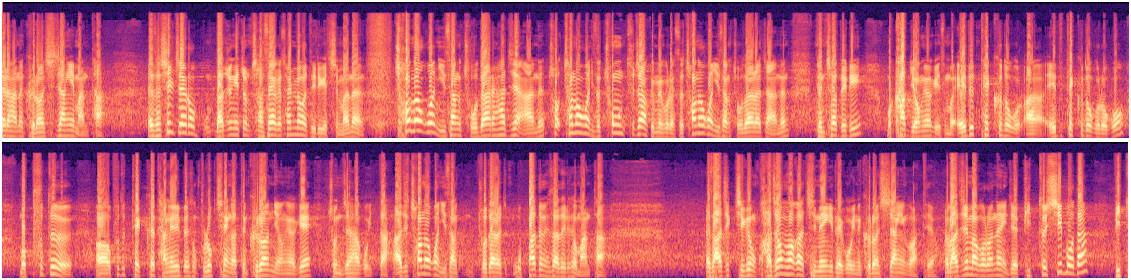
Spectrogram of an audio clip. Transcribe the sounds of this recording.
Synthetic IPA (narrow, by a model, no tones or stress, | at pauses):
eɾɯɭɦanɯnkɯɾʌnɕʰid͡ʑaŋima̰ntʰa̰ | kɯɾe̞sʰʌɕʰiɭt͡ɕ͈e̞ɾonad͡ʑuŋe̞t͡ɕomt͡ɕasʰe̞ɦaɡesʰʌɭmjʌŋɯɭtɯɾiɡet̚t͡ɕ͈imanɯnt͡ɕʰʌnʌɡwʌnisʰaŋt͡ɕodaɾɯɭɦad͡ʑianɯnt͡ɕʰt͡ɕʰʌnʌɡwʌɲisʰaŋt͡ɕʰoŋtʰud͡ʑakɯmjeɡɯɾoɦes͈ʌet͡ɕʰʌnʌɡwʌnisʰaŋt͡ɕodaɾɭɦad͡ʑianɯn | pe̞nt͡ɕʰʌdɯɾi | mwʌkakjʌŋɦjʌɡeis͈ɯnmwʌʔe̞dɯtʰe̞kʰɯdoa̰edɯtʰe̞kʰɯdoɡɯɾʌɡomwʌpʰudɯ | ʌpʰudɯtʰe̞kʰɯtaŋiɭbesʰʌŋpuɭːok̚t͡ɕʰeeŋɡatʰɯnkɯɾʌnjʌŋɦjaɡe̞ | t͡ɕond͡ʑeɦaɡoit̚t͈a̰a̰d͡ʑik̚t͡ɕʰʌnʌɡwʌnisʰaŋt͡ɕodaɾɦad͡ʑimot̚p͈adɯnwe̞sʰadɯɾitʌma̰ntʰa̰ | kɯesʰʌad͡ʑik̚t͡ɕiɡɯmkwad͡ʑʌmɦwaɡat͡ɕinɦe̞ŋidwe̞ɡoinːɯnkɯɾʌnɕʰid͡ʑaŋinɡʌk͈atʰe̞̰jokɯmad͡ʑimaɡɯɾonɯnind͡ʑe̞pitʰɯɕ͈ʰiboda | pitʰ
